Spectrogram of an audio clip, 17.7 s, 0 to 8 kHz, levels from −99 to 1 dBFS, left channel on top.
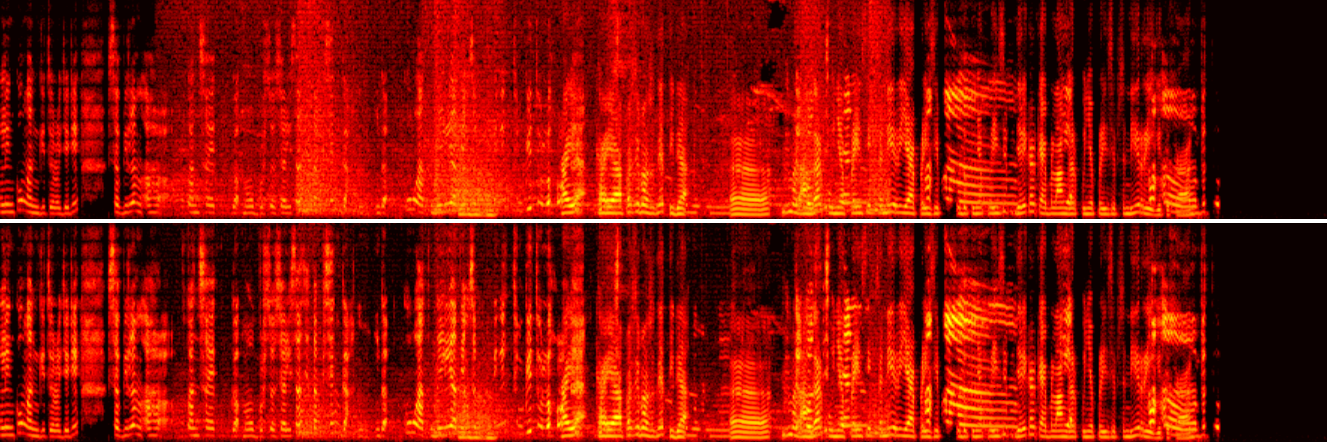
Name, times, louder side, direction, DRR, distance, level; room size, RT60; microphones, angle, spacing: voice 1, 0.0-2.2 2.5-7.8 9.1-9.8 10.5-10.9 11.2-11.6 12.3-13.6 14.1-14.3 15.3-16.2, right 6 dB, 40° right, 7.0 m, -34 dB
sound 1, 2.1-11.9, left 4 dB, 70° left, 2.8 m, -47 dB
voice 2, 6.1-6.6 7.5-9.2 9.7-12.4 13.0-15.4 15.7-15.9, right 1 dB, 5° right, 1.9 m, -33 dB
open air
head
